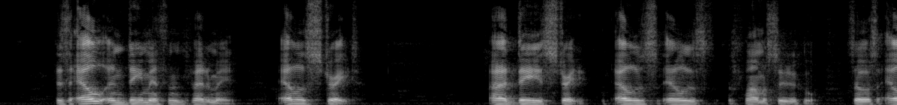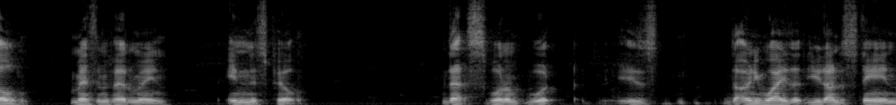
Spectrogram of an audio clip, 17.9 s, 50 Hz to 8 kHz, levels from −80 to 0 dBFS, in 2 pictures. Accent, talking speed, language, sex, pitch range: Australian, 115 wpm, English, male, 105-130 Hz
